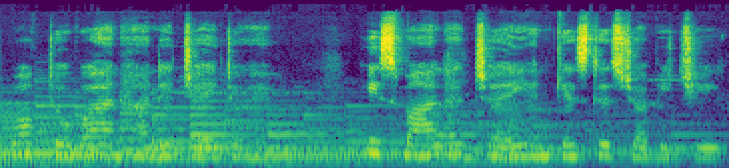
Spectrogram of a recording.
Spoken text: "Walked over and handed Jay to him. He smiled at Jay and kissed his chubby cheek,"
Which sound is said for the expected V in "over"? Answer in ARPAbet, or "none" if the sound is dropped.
B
